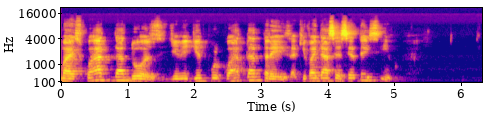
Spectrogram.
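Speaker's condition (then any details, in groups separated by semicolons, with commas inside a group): No condition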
